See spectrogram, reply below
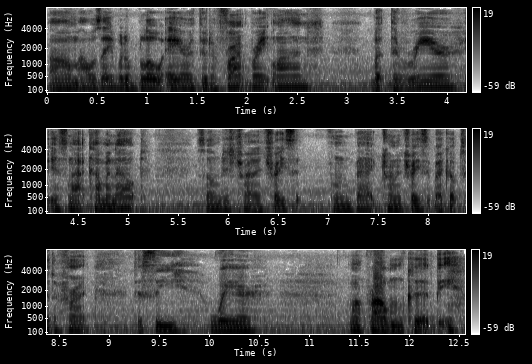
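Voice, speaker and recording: A man with a mid-pitched voice narrates a do-it-yourself car repair. He is casual and plain-spoken, going through the work step by step, and there is clear workshop noise behind him. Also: steady tone, moderate pace. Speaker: DIY car repair vlogger. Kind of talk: casual hands-on narration to camera. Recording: noisy workshop with vehicle-like background noise.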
